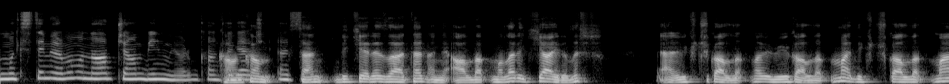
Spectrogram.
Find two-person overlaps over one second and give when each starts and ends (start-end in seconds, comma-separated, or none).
2.2-3.5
